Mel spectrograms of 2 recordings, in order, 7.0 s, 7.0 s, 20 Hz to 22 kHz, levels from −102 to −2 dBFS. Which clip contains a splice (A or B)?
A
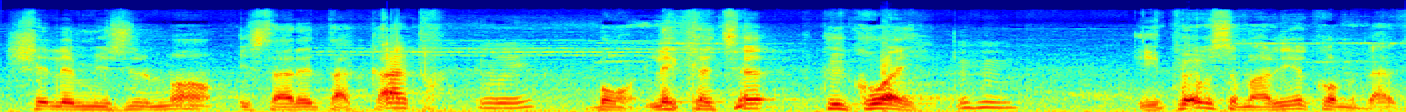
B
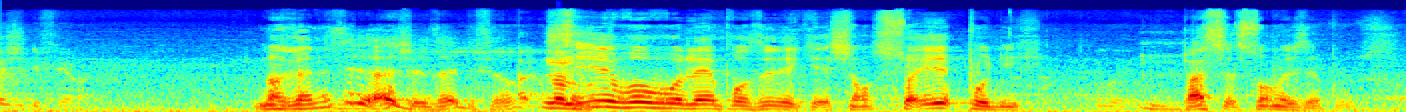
B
